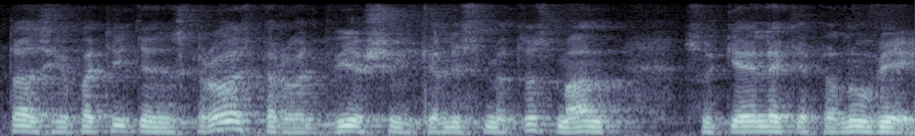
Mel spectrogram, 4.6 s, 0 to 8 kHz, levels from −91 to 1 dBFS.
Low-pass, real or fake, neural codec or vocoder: 7.2 kHz; real; none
